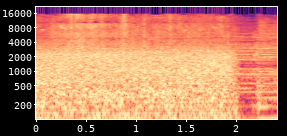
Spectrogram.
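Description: Loud, steady rushing noise with no clear notes, cut off abruptly at the end as music with clear notes begins.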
